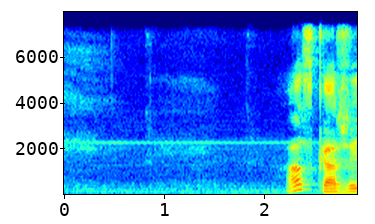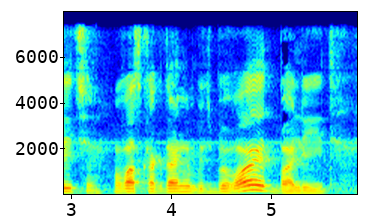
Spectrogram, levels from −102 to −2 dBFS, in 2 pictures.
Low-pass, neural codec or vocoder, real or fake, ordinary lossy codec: 7.2 kHz; none; real; AAC, 48 kbps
